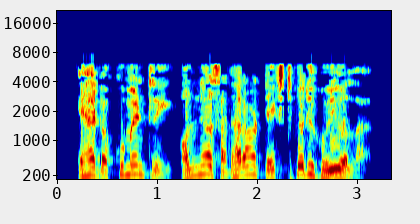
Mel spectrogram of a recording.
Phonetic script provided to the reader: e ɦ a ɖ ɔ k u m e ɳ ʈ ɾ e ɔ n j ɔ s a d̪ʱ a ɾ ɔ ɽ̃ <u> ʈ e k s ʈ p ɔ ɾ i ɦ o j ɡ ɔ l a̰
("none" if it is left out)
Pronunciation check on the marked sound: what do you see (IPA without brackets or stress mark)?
ɔ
